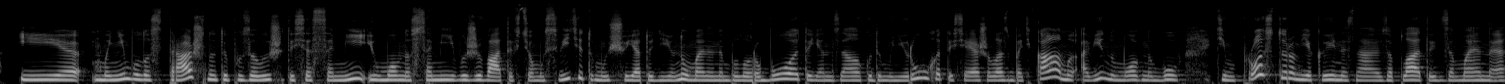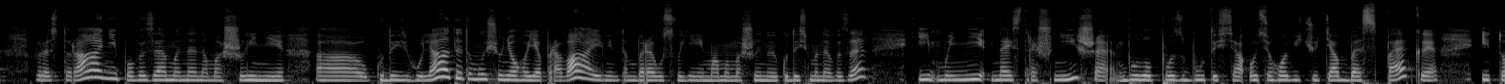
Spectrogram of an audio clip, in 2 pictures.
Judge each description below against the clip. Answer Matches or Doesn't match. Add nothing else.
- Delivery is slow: Doesn't match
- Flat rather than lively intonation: Matches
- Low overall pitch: Doesn't match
